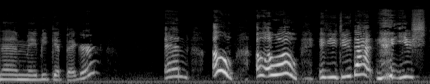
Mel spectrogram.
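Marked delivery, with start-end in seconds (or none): 1.6-4.3 excited. Acted. Eager idea for his travels.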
